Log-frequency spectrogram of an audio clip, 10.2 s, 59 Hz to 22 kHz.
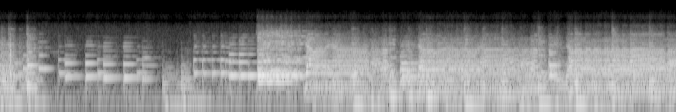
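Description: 1940s swing vocal-group recording: a sparse break of single plucked string notes, then the fuller band with a steady bass pulse comes back in about four seconds in.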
